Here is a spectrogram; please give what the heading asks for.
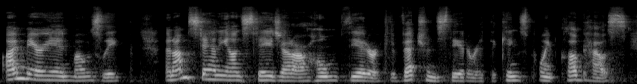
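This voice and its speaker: A woman's voice: fairly low pitch, fairly bright tone. A woman presenting a theater show as its director, in a scripted introduction.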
